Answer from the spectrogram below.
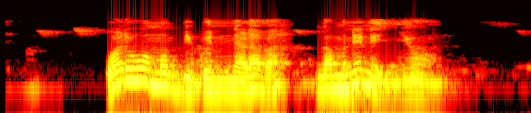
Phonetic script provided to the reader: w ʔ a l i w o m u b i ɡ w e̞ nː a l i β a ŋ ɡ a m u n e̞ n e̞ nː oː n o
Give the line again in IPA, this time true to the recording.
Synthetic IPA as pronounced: w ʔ a l i w o m u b i ɡ w e̞ nː a l a β a ŋ ɡ a m u n e̞ n e̞ ɲː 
